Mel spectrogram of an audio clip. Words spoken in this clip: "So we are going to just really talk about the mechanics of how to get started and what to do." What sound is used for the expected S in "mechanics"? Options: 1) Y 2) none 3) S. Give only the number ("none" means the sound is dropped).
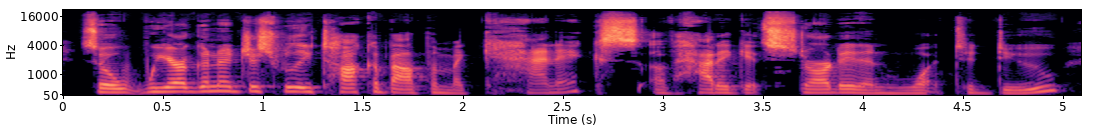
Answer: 3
